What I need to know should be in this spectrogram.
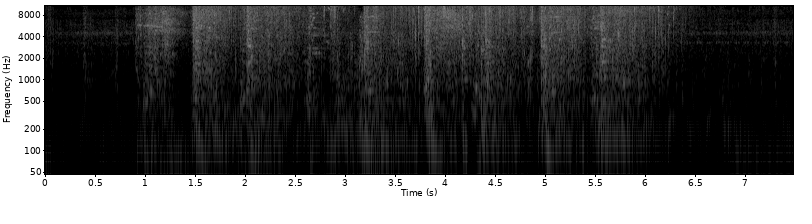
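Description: A pickaxe strikes rock repeatedly with sharp, crunching hits.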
